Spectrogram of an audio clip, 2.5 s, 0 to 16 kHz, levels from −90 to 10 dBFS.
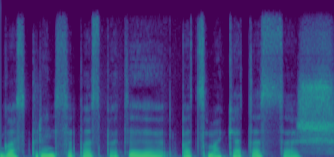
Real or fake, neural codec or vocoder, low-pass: fake; autoencoder, 48 kHz, 32 numbers a frame, DAC-VAE, trained on Japanese speech; 14.4 kHz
